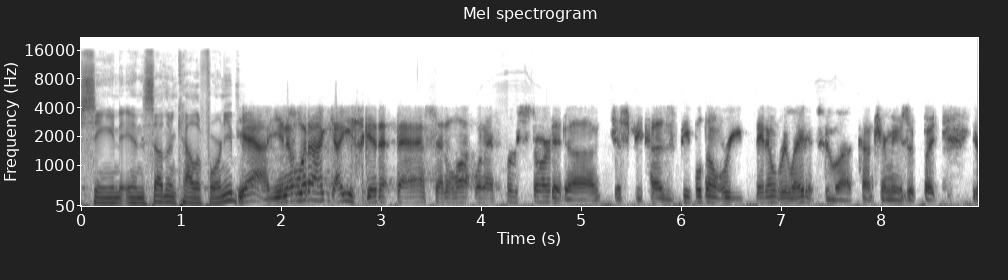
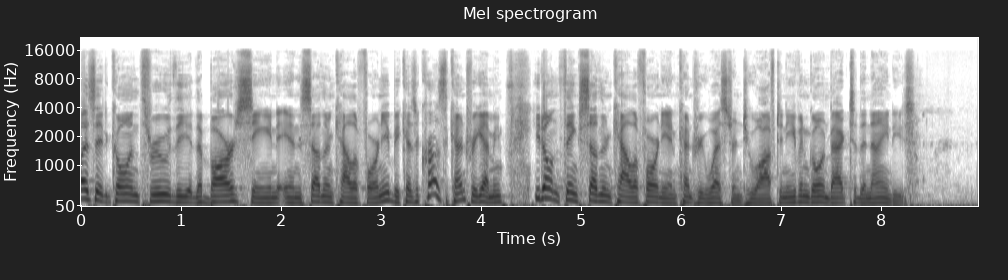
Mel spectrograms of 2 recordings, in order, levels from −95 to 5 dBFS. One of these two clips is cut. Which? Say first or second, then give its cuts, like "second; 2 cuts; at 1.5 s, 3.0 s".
first; 1 cut; at 1.6 s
